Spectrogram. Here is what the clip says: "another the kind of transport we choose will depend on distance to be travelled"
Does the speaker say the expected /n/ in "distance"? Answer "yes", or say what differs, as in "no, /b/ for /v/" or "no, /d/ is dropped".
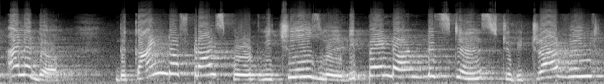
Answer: yes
